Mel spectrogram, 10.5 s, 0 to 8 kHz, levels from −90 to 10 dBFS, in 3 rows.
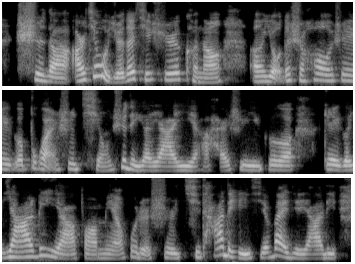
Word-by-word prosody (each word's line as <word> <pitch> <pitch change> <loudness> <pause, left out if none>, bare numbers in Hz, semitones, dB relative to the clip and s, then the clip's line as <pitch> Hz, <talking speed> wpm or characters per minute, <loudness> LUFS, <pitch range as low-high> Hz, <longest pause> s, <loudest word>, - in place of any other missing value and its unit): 是 225 -3 +2
的， 165 -4 +5
而 200 +3 +6
且 355 - 0
我 370 - +5
觉 155 0 +2
得 240 - +5
其 245 -3 -4
实 235 0 +1
可 190 - -5
能， 155 -1 +2 0.3
呃， 180 0 +3
有 180 - +3
的 205 - -1
时 210 - -2
候 205 0 0
这 205 -3 -3
个 170 - 0
不 175 - -8
管 185 -3 +1
是 195 0 -4
情 150 -5 -7
绪 255 +7 -2
的 195 - 0
一 150 - +1
个 150 -1 +1
压 145 -1 +2
抑 150 0 +1
啊， 145 -1 -5
还 145 0 -5
是 165 - -7
一 155 -1 +1
个 160 -2 0 0.3
这 175 -2 +2
个 160 0 +3
压 190 +2 +4
力 230 +2 -3
呀 145 -6 +2
方 145 -1 -2
面， 150 -2 -4
或 190 +2 -7
者 160 - -2
是 165 -2 -3
其 185 - -7
它 245 +7 0
的 250 - +2
一 155 -5 +2
些 175 +2 -3
外 240 -2 +3
界 160 -3 -4
压 150 0 0
力。 155 0 -2
175 Hz, 295 characters per minute, -22 LUFS, 155-205 Hz, 0.3 s, 而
